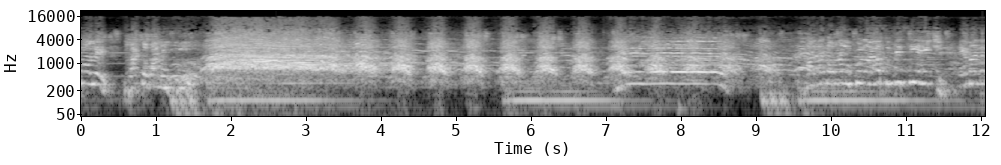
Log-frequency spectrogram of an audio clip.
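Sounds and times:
crowd cheering and yelling: 0:01.5 - 0:12.0
crowd shouting in rhythm: 0:01.6 - 0:09.9.

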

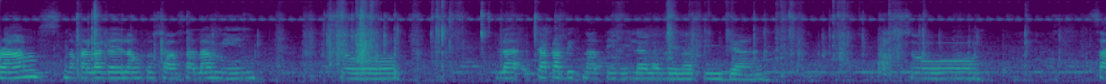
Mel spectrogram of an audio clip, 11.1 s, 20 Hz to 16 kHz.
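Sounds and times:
plastic snack packet crinkling: 0:03.1 - 0:05.0, 0:06.6 - 0:09.2.

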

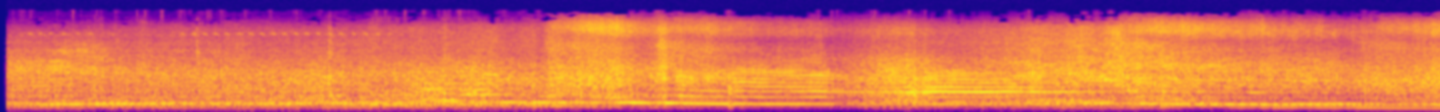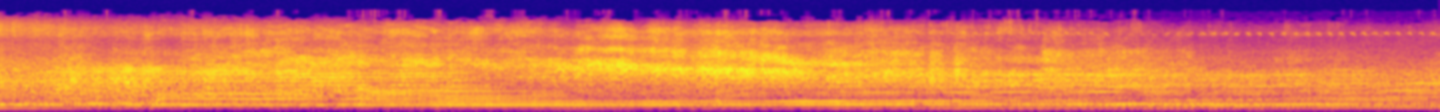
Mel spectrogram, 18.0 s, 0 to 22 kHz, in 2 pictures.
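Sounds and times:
race car engines passing: 0:00.1 - 0:18.0.

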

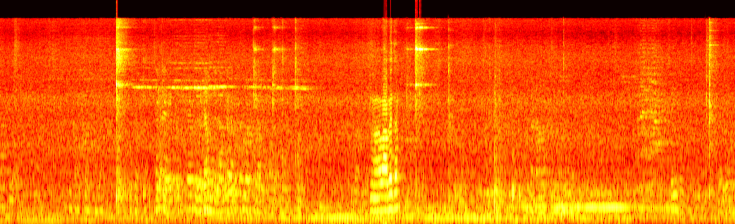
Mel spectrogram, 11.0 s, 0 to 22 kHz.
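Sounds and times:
metallic squeal: 0:02.0 - 0:04.9, 0:07.8 - 0:10.6
metal scraping: 0:06.4 - 0:10.6.

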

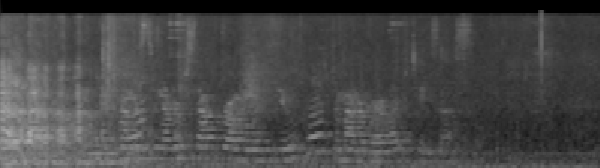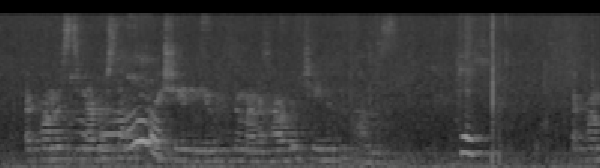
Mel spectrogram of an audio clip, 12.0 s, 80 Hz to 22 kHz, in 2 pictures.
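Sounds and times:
woman speaking: 0:01.1 - 0:04.8, 0:06.3 - 0:10.0.

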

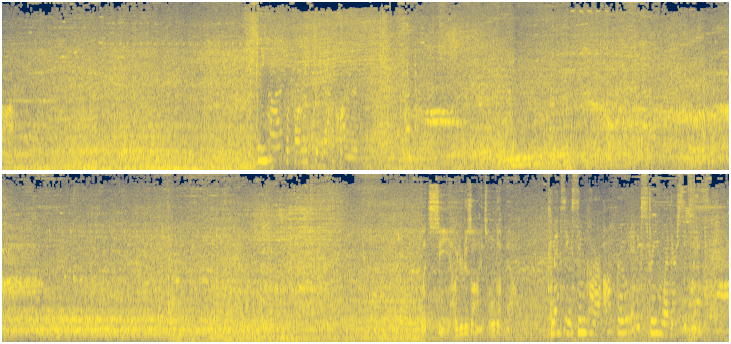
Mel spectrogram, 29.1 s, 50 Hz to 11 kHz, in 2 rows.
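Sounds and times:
ride vehicle running on track: 0:00.0 - 0:29.0.

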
